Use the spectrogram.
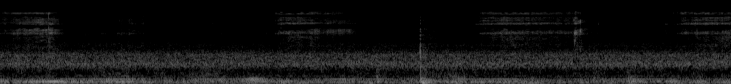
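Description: A craft knife scrapes packed kinetic sand flat in a small yellow plastic mold, making a soft, continuous gritty scraping over a low rumble. A few brief, sharp clicks rise above the steady rasp, with bright hiss in the upper range.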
